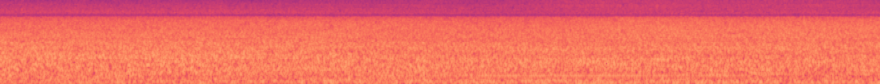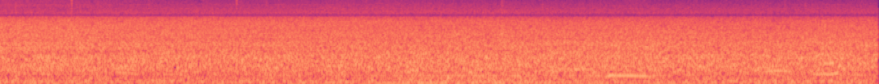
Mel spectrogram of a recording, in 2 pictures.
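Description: Steady rush of falling and splashing fountain water, the large spray of Buckingham Fountain, with two faint, held low tones over it about two and six seconds in.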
